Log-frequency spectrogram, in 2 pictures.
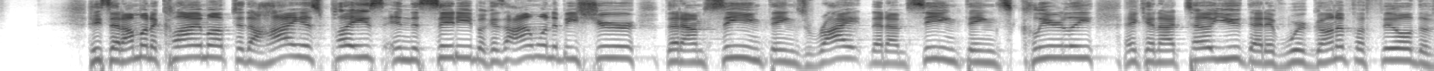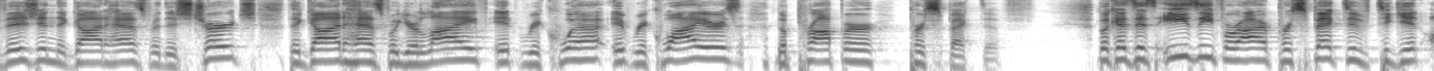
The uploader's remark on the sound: Recorded from our weekly Sunday evening service. Restoration Church.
